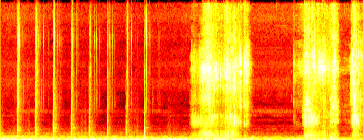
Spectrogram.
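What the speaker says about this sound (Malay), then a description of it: "Itu dah bunyi kentut tu kan?" A loud, buzzing, sputtering fart bursts out twice after a series of sharp knocks, with a steady low hum running underneath throughout.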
